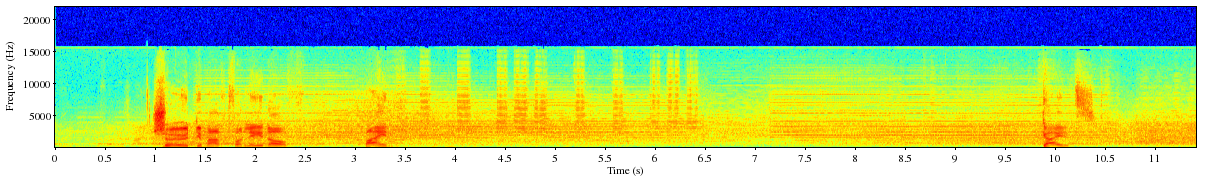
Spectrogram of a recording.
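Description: A large crowd roars and cheers in an open stadium.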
